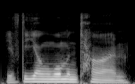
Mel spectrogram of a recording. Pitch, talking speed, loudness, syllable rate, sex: 110 Hz, 220 wpm, -15 LUFS, 4.6 syllables/s, male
